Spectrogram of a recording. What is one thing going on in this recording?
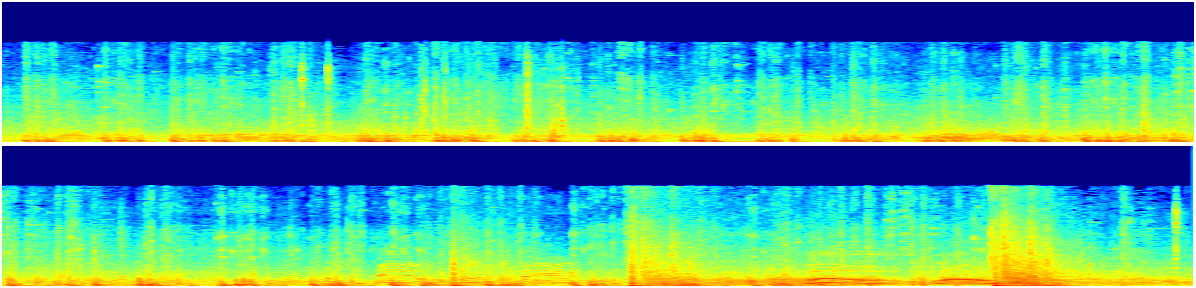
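Horse hooves gallop quickly over the ground.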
